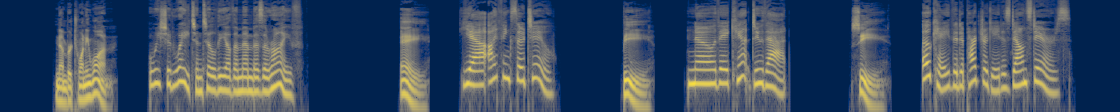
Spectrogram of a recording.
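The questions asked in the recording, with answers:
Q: We should wait until the other members arrive.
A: A: Yeah, I think so too.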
